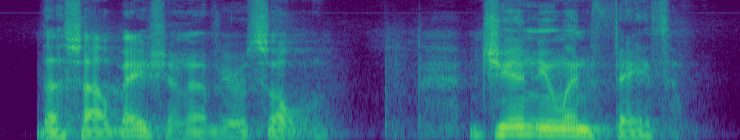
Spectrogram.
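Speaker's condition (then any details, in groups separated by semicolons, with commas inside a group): ALS; struggles with swallowing, choked seriously on saliva, windpipe tightened, couldn't breathe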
